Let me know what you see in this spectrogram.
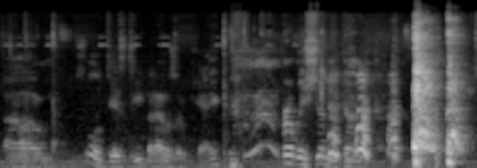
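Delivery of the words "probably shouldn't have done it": laughed out, much higher and louder; laughing. Real, not acted. Admitting to friends he rode off bleeding, laughing. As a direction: laugh through the admission. Laughing at own reckless choice.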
